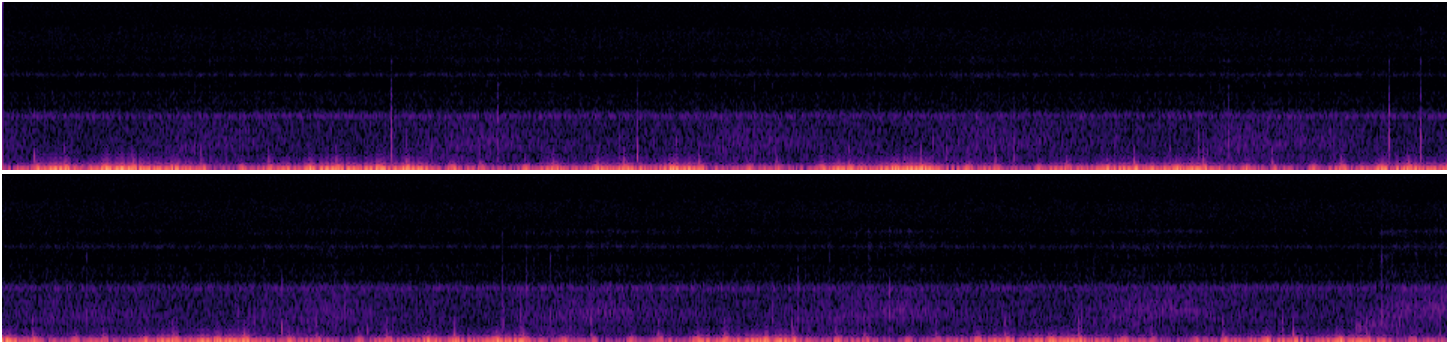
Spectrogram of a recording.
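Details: Steady, deep heartbeat thumps recorded up close on a woman's chest with binaural microphones over a low constant hum, in an ASMR roleplay; the heartbeat is stated to be real; normal heartbeat.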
